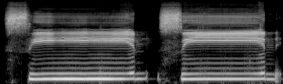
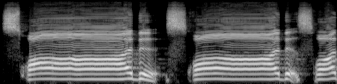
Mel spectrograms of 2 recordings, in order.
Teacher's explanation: زا اور سین یہ دونوں باریک پڑھے جائیں گے، اور صاد جو ہے یہ موٹا پڑھا جائے گا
